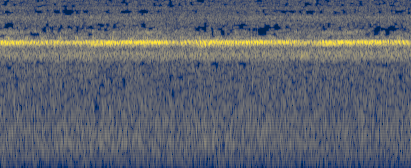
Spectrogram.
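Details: Insect calling in a steady, unbroken high-pitched trill, a bright ringing buzz that holds level throughout with slight pulsing in loudness; faint hiss beneath, no other animals or voices.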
